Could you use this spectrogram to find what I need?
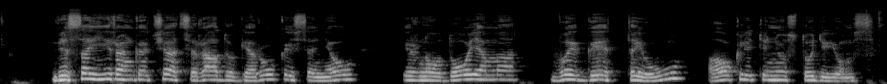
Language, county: Lithuanian, Kaunas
